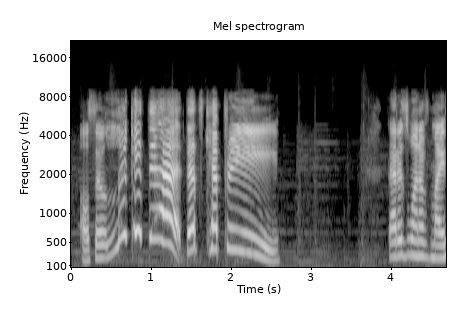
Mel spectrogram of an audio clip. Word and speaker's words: Khepri: His name is Khepri. Or Khephri, depending on pronunciation, but I think it's Khepri.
